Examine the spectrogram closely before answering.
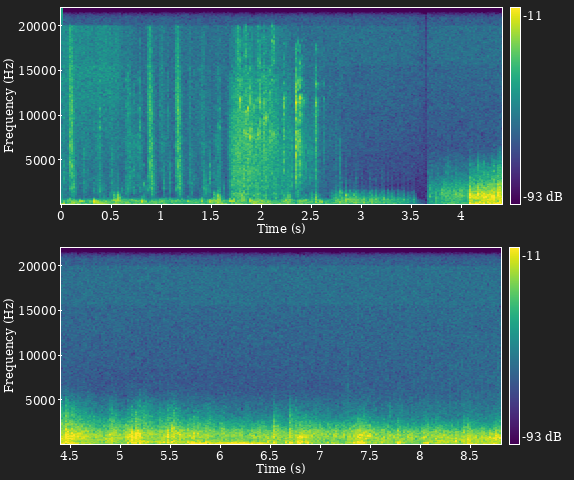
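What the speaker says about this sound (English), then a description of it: "Storm's coming!" A storm builds in Return of the Obra Dinn, a deep rumble that breaks off briefly, then returns as a loud, sustained roar of wind and rain.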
